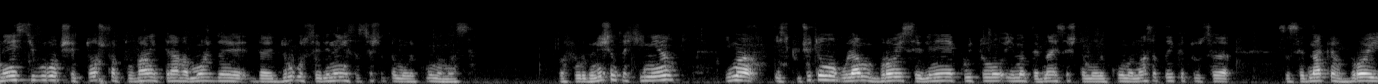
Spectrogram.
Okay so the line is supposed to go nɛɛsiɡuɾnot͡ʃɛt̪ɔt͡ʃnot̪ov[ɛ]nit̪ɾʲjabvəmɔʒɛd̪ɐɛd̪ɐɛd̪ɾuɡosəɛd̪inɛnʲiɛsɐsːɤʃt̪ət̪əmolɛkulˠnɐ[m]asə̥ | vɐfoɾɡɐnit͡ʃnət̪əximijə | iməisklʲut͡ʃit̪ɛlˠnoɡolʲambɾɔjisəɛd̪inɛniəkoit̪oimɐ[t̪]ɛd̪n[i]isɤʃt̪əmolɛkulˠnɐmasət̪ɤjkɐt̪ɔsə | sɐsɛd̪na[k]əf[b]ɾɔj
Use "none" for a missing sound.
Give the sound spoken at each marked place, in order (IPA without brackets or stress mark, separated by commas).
a, m, t̪, a, k, b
